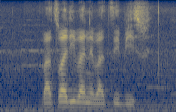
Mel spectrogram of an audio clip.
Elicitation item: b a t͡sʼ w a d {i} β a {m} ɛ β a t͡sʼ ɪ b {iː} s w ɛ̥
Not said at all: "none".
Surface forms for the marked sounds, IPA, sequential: i, n, iː

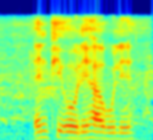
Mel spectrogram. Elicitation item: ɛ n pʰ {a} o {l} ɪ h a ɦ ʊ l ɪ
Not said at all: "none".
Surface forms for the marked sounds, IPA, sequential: i, l

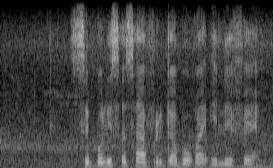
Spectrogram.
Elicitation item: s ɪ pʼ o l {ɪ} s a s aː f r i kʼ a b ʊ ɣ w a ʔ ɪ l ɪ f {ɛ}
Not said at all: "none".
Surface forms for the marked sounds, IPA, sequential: i, ɛ

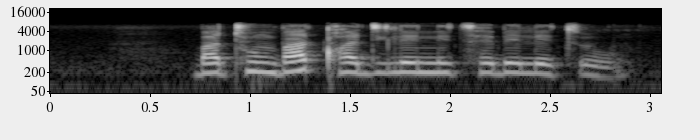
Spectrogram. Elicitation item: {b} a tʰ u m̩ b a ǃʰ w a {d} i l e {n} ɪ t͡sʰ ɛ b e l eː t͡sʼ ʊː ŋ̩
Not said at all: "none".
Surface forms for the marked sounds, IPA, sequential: b, d, n

